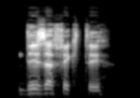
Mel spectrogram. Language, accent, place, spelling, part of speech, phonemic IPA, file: French, France, Lyon, désaffecter, verb, /de.za.fɛk.te/, LL-Q150 (fra)-désaffecter.wav
- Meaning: to decommission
